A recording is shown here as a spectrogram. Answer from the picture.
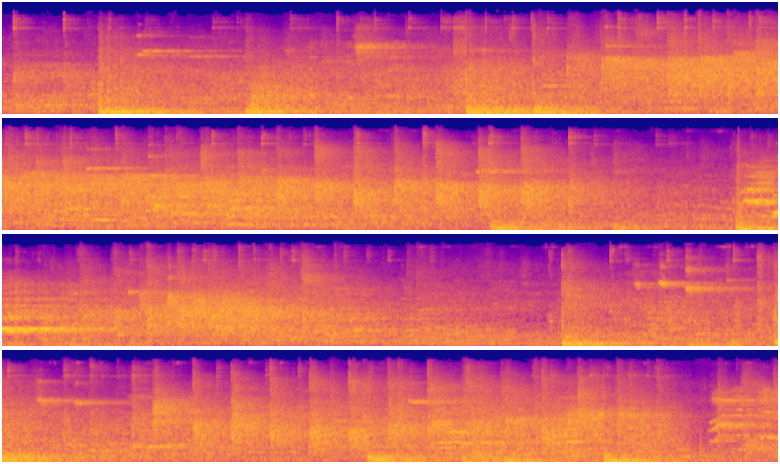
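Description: Table tennis balls clicking off bats and tables in a large, echoing sports hall, with a steady background of indistinct voices.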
